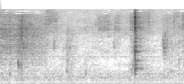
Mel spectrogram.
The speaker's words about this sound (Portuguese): Já estou até com a minha garrafa de água que eu vou tomar até um gole.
